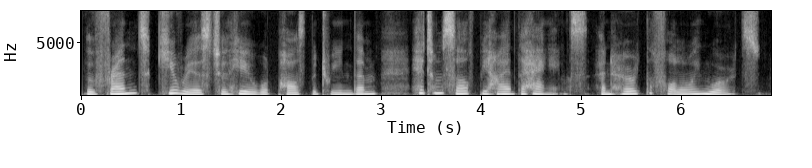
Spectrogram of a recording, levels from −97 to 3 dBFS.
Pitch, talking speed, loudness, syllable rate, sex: 220 Hz, 165 wpm, -18 LUFS, 4.3 syllables/s, female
